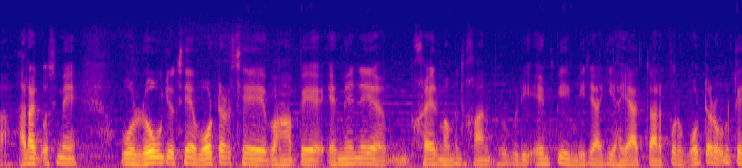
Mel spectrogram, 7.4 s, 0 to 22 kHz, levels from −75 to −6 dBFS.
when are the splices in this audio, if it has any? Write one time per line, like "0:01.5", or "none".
none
